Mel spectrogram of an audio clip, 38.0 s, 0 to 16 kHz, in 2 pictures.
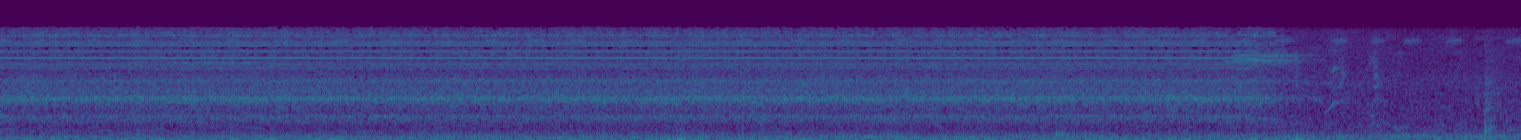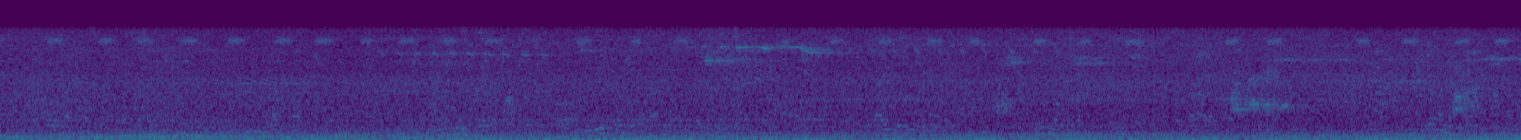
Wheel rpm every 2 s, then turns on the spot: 0, 0, 0, 0, 0, 0, 0, 0, 0, 0, 0, 0, 0, 0, 0, 0, 0, 0, 0.
none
